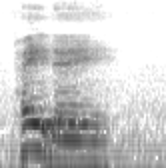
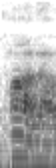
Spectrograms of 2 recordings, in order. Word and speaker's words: PaDa: So a lot of people pronounce it Pada, but I had lines over the A's, so it was payday for Parham and Davis.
